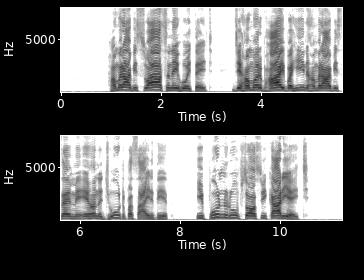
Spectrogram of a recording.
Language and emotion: Maithili, disgusted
